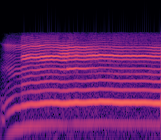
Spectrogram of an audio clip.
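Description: A single long, steady cow moo rings out loud, its low droning tone held evenly for about two seconds with no other sounds around it.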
